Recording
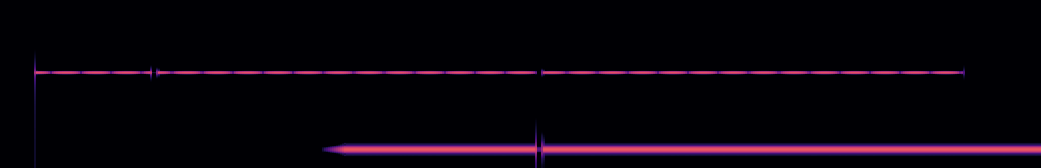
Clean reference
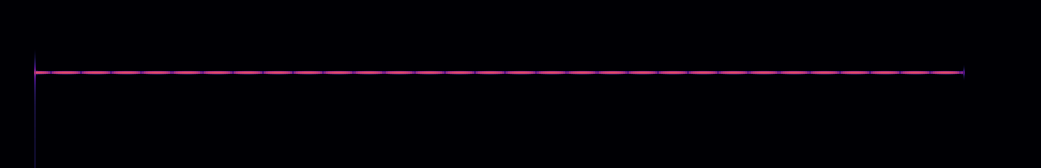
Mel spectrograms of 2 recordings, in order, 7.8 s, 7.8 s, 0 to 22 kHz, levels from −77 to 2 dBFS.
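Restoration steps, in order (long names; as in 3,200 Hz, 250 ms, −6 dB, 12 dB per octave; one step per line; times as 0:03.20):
notch filter 450 Hz, Q 30
repair the gap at 0:01.13/0:04.01, 42 ms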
